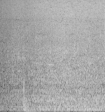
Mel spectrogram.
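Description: Wind gusting across an outdoor microphone: a rushing noise with a heavy low rumble that builds steadily and is loudest from about half a second in.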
